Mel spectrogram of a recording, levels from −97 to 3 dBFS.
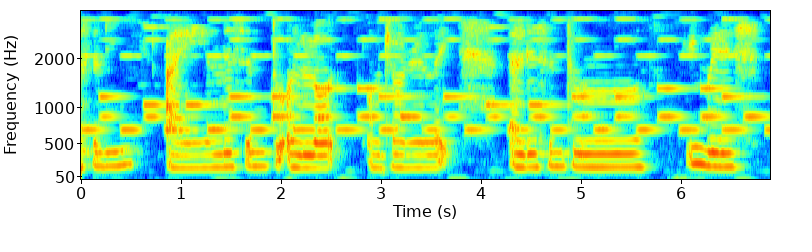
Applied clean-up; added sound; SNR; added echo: classical method log-MMSE.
